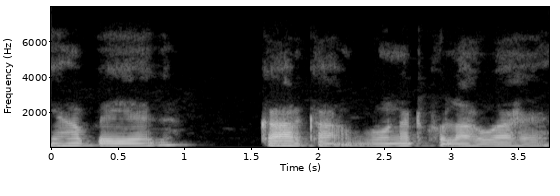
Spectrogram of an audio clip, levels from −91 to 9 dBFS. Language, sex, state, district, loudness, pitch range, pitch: Hindi, male, Uttar Pradesh, Jalaun, -20 LUFS, 110-125 Hz, 115 Hz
